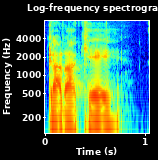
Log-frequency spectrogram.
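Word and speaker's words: garake (ガラケー): How do you say flip phone in Japanese? – Paka paka? – Paka paka. Or do you know garake? – Oh, garake. Yes, garake.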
